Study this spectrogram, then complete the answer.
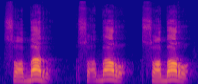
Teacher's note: स्वाद को पूर्व करेंगे क्योंकि ये हुरूफ मुस्तालिया में से हैं।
